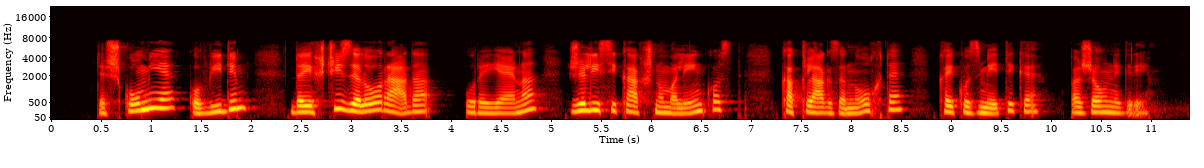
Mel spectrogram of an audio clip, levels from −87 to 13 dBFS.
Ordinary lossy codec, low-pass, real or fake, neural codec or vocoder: none; 7.2 kHz; real; none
